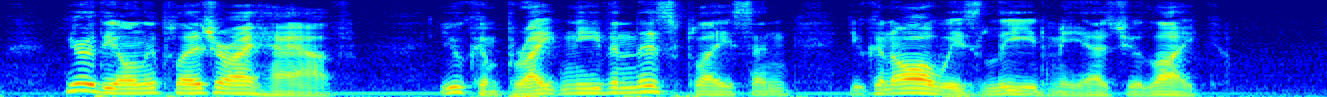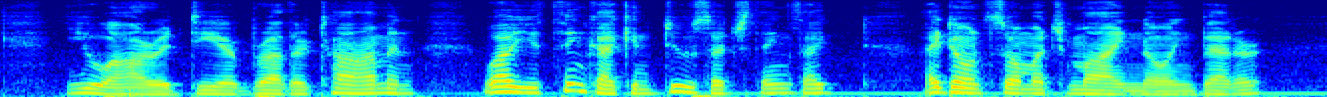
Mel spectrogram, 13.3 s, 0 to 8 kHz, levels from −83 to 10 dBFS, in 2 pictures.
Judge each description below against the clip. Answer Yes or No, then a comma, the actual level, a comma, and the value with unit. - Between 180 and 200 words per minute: Yes, average, 190 wpm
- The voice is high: No, low, 120 Hz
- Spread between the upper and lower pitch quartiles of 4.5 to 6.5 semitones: Yes, average, 5.1 semitones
